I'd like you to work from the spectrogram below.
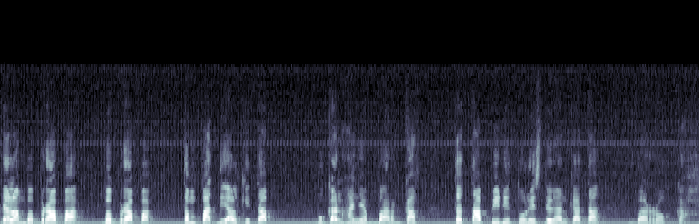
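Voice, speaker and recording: A male pastor preaching a sermon at a church service, telling a story with jokes and loud, emphatic bursts. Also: sits high, slight background noise, poor audio.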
